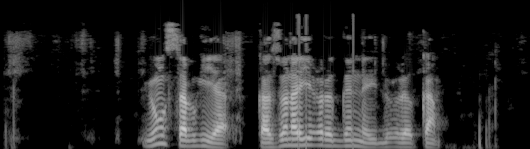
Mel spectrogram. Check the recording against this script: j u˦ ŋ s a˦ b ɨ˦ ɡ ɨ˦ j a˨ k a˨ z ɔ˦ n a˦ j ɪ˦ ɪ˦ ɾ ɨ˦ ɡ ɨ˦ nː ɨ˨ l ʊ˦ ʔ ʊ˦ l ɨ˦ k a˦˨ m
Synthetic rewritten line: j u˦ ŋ s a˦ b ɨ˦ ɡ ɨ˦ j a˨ k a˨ z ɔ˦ n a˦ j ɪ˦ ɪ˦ ɾ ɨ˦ ɡ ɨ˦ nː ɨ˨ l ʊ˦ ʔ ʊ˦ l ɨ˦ k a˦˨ m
